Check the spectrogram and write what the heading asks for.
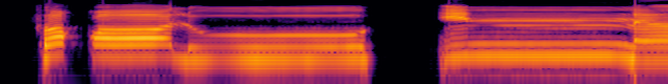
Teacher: نون پر غنہ کرتے ہوئے 3 سیکنڈ تک کھینچنا ہے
